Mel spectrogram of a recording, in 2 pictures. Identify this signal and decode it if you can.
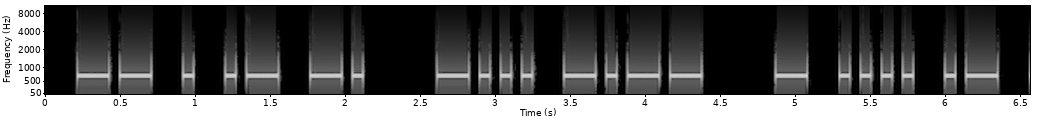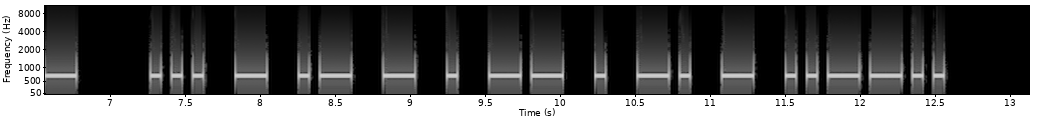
Morse code, heard as a keyed tone, about 17 wpm, 700 Hz. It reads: MEAN BY THAT STATEMENT?
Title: Sentences from Top 1200 Words 17wpm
